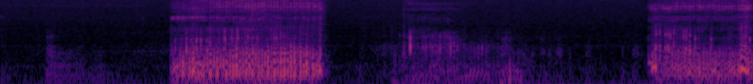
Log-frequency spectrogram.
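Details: English bulldog makes loud, low, rattling snores on two breaths in, with quieter breathing out between: ordinary snoring.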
